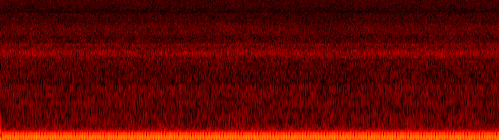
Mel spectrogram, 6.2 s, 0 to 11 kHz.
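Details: Swapped Dodge 3.7 V6 in a truck, idling after new crank and cam reluctor rings fixed a no-start; smoke from spilled oil on the exhaust. Steady, even low drone with no knocks, ticks or misses: healthy.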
